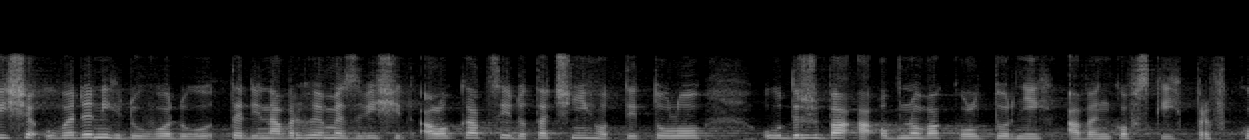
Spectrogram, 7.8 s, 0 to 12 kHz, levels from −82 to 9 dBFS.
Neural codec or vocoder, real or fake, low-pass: none; real; 7.2 kHz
